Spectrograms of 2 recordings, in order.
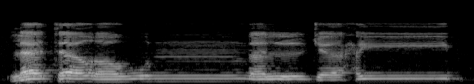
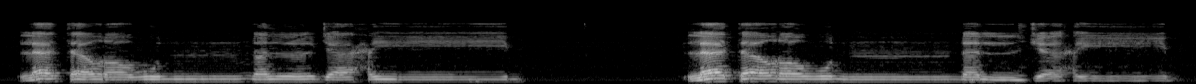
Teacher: nun yang bertanda sabdu wajibul gunnah, perlu dibaca dengung 2 harakat, dan di akhir ha huruf terdapat huruf mad di sini, ya mad mad alif sukun di ujung di akhir ayat, jadi perlu dibaca dengan panjang.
